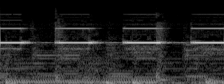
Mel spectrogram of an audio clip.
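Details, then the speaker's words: PS-1501S bench DC power supply (about 15 W, 1 A) short-circuit test with the leads shorted: four even, high, steady beeps; display drops to 0 then returns to counting. Normal short-test beep. "Beep සද්ද එනවා. ඒ වගේම counting එකට ආපහු වෙනවා."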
